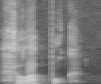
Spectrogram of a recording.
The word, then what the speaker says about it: хлопок: По-русски это хлопок. Ну а если переставить ударение, будет хлопок.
